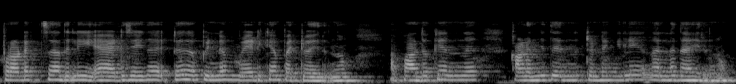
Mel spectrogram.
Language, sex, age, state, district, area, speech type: Malayalam, female, 30-45, Kerala, Kannur, urban, spontaneous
